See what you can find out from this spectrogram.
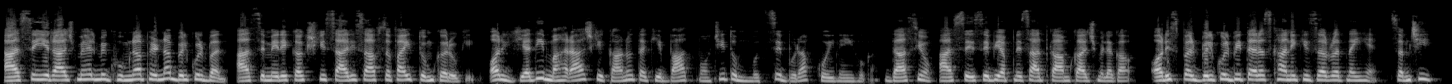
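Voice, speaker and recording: A woman's voice: mid-range voice, normal speed, few pauses, close to an everyday voice. A woman voicing a cruel, jealous stepmother queen in a cartoon fairy tale, harsh and commanding. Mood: harsh, threatening. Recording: clear background noise.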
